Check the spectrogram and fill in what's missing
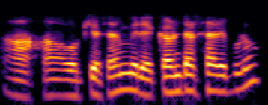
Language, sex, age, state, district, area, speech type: Telugu, male, 18-30, Telangana, Karimnagar, rural, conversation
